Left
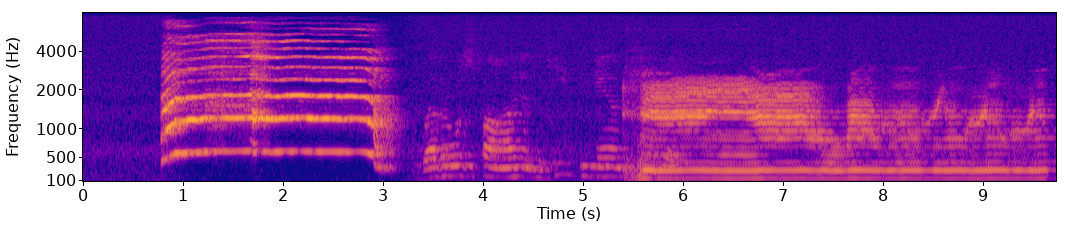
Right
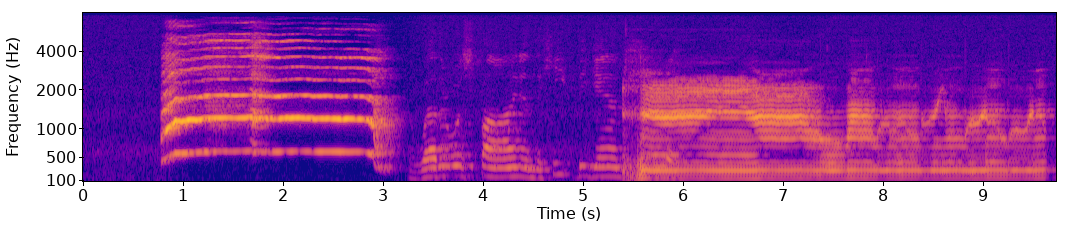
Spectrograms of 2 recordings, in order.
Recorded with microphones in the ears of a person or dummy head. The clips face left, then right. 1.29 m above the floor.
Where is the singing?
55° right (ahead or behind), 1.3 m.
